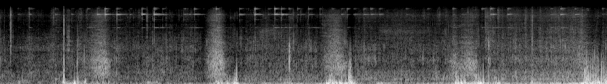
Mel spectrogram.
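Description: Mountain bike rattling and clattering over a rough dirt and rock trail, with irregular heavy knocks and thumps about once a second as the bike hits bumps.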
